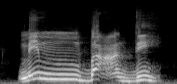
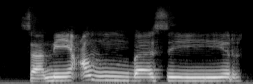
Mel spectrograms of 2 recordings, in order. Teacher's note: tanwin ini digantikan masuk ke dalam huruf mim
